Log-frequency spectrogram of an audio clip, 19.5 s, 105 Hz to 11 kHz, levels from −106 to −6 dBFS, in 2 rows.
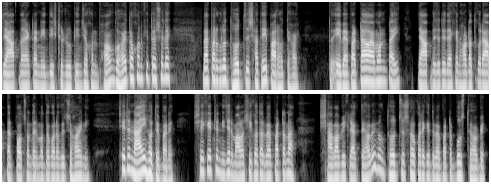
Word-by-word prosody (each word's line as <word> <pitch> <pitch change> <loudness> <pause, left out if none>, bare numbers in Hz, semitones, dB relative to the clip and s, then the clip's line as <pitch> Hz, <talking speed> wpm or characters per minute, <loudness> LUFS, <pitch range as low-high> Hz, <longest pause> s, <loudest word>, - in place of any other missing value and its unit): যে 135 - +2
আপনার 130 +1 -4
একটা 130 +1 -4
নির্দিষ্ট 125 0 -4
রুটিন 125 +2 -2
যখন 135 +1 -2 0.2
ভঙ্গ 155 +6 +2
হয় 160 +3 +4
তখন 190 +2 +1
কিন্তু 195 -2 -3
আসলে 200 +2 0 0.7
ব্যাপারগুলো 170 +1 +3
ধৈর্যের 145 +2 +1
সাথেই 160 +4 +2
পার 130 -2 +5
হতে 120 +1 -5
হয়। 115 -1 -3 0.6
তো - - -7
এই 130 - +5
ব্যাপারটাও 135 +6 +4
এমনটাই, 160 -3 0 0.4
যে 145 - 0
আপনি 140 +1 -5
যদি 145 +1 -1
দেখেন 140 +2 -2
হঠাৎ 135 0 0
করে 140 -2 +1
আপনার 135 0 -4
পছন্দের 135 +1 -1
মতো 135 +1 -3
কোনো 130 0 -1
কিছু 130 +1 -3
হয়নি। 135 -3 0 0.6
সেটা 210 0 +2
নাই 165 +4 +8
হতে 135 -5 +3
পারে। 115 -1 -1 0.5
সেক্ষেত্রে 190 +2 -1
নিজের 160 0 0
মানসিকতার 150 +2 0
ব্যাপারটা 150 +2 -1
না 160 - +3 0.7
স্বাভাবিক 135 +1 0
রাখতে 130 +1 -4
হবে 140 - +1
এবং 205 -2 -2
ধৈর্য 145 -1 +2 0.2
সহকারে 145 -1 0
কিন্তু 145 -1 -2
ব্যাপারটা 130 -1 -2
বুঝতে 145 -5 -1
হবে। 115 +1 -1
140 Hz, 160 wpm, -23 LUFS, 130-160 Hz, 0.7 s, নাই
